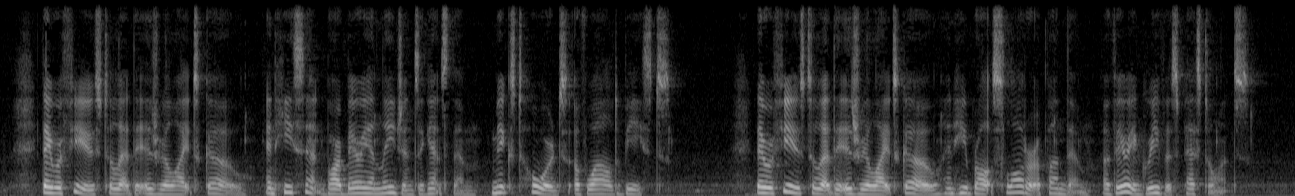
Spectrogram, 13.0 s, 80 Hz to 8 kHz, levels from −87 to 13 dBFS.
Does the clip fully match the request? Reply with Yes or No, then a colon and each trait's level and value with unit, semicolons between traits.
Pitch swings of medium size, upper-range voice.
Yes: average, 3.7 semitones; high, 205 Hz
